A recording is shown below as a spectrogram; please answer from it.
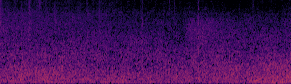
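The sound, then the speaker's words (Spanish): Large ocean waves churn by dunes and cliffs, heard as a faint, unbroken, broad rushing roar with no distinct single crash standing out. “Al momento sigue caminando por las dunas junto a los acantilados. En el mar hay un gran oleaje.”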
